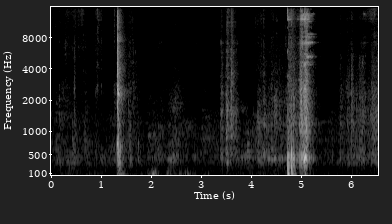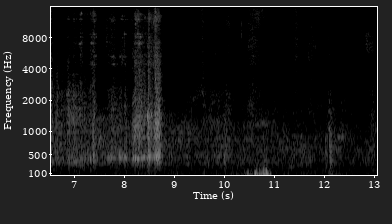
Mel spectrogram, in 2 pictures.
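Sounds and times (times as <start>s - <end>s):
hand tools and pipe parts clinking: 3.4s - 8.9s.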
